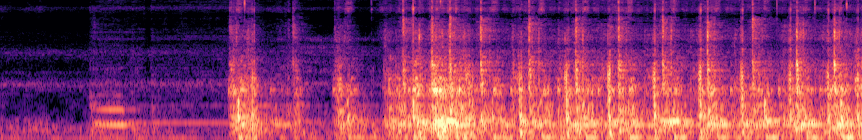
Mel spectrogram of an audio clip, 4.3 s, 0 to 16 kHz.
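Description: A Bernina Q24 longarm quilting machine starts with a few short bursts, then runs steadily with rapid mechanical clatter, close by and moderately loud.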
